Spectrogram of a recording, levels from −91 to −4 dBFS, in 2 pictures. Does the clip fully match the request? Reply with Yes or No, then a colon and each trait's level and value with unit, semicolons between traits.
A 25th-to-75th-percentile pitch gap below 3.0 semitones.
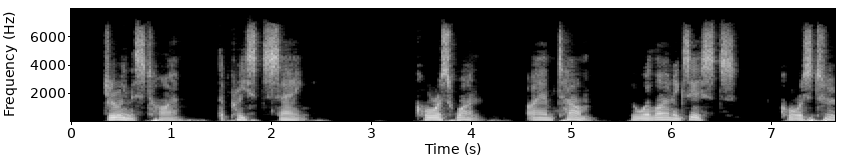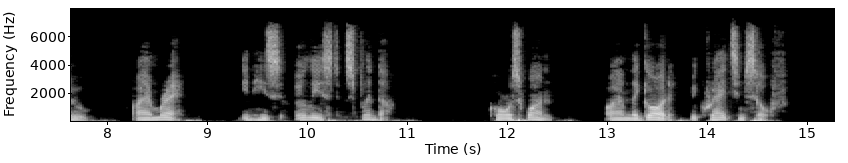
No: average, 4.6 semitones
